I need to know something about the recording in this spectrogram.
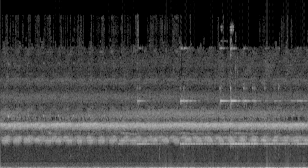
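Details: Insects chirping in a steady dense chorus, high pulsing trills layered continuously, with a wind chime ringing in thin sustained tones from about three seconds on and a low rumble underneath.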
